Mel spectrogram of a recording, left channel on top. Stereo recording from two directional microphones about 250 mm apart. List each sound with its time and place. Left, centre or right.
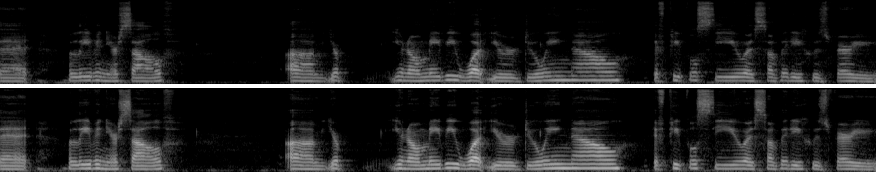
0.0 s a sound: right
0.7 s speech: right
2.8 s speech: right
